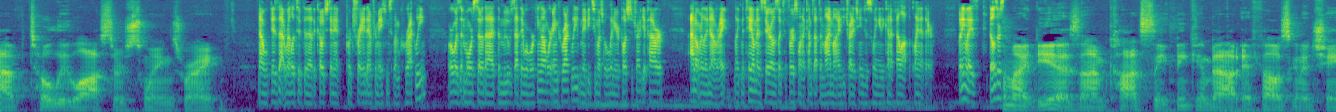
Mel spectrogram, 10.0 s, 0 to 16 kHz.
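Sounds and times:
fast-forwarded man's speech: 7.4s - 10.0s.

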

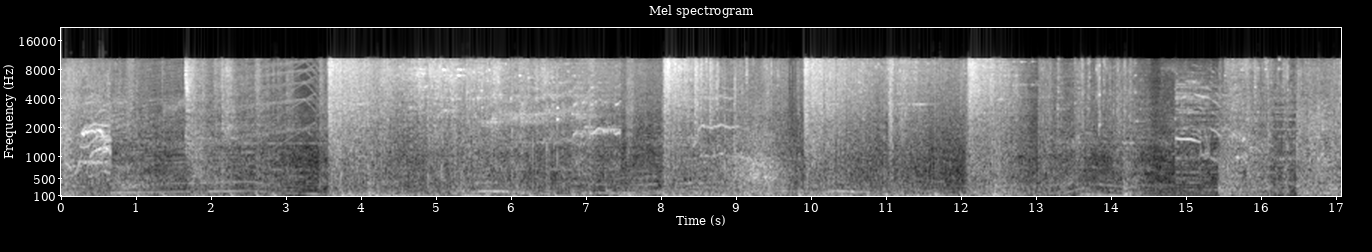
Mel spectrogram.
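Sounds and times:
vehicle noise: 0.0s - 17.0s
loud booming impacts: 3.5s - 7.1s, 8.0s - 14.5s.

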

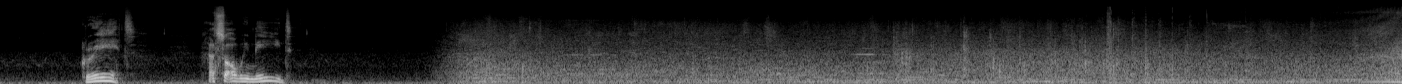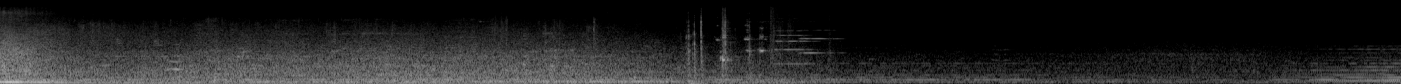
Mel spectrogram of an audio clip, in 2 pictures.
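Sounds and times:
street traffic: 0.0s - 27.4s
vehicle passing: 4.3s - 20.8s
shop door clicking open: 20.8s - 22.4s.

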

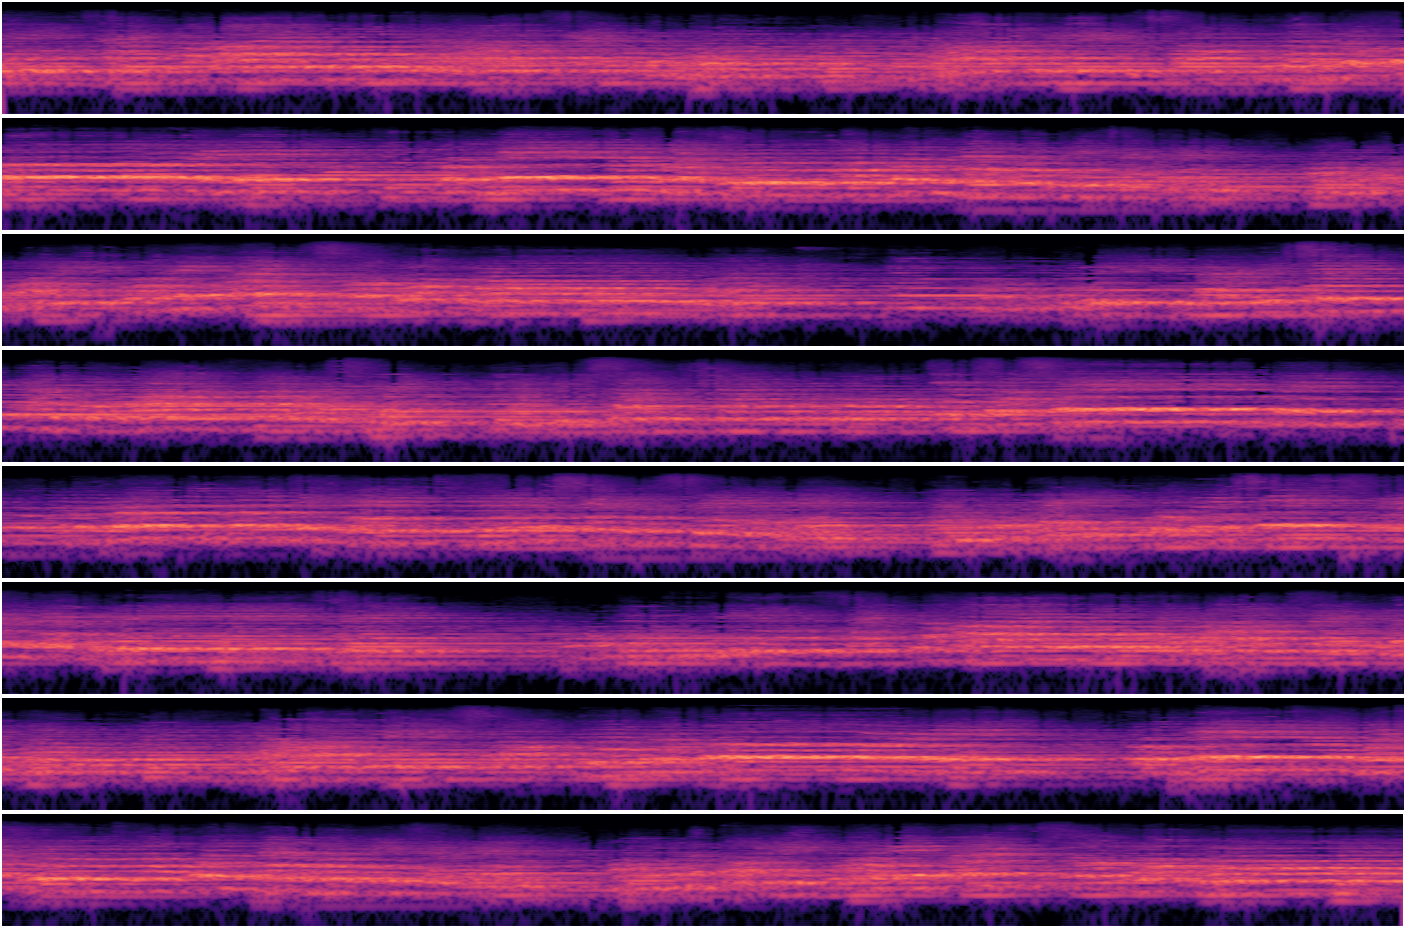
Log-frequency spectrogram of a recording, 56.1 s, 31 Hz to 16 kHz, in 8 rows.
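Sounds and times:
choir singing: 0.0s - 56.0s.

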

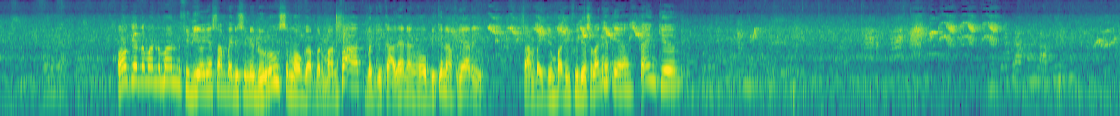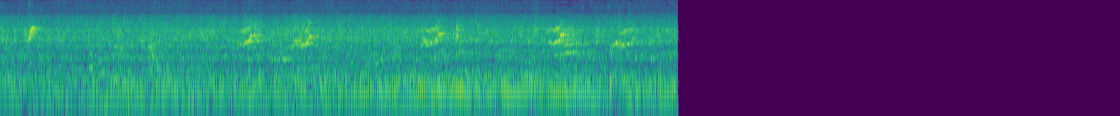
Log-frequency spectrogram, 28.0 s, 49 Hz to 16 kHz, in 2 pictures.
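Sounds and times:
songbirds chirping and squawking: 4.2s - 12.7s, 13.4s - 15.8s, 16.5s - 22.4s.

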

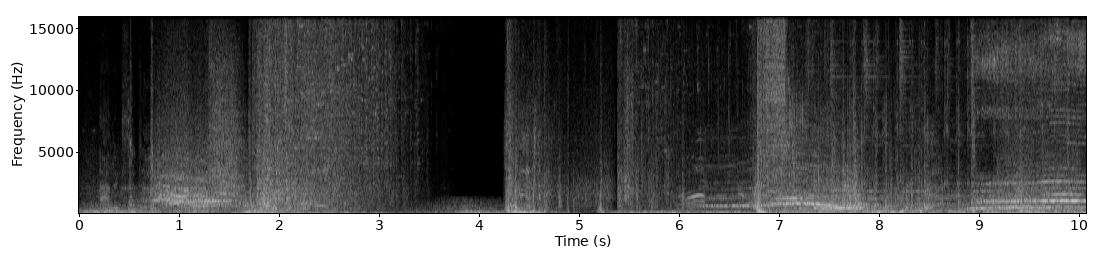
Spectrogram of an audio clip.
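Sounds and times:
glass shattering: 1.7s - 3.5s.

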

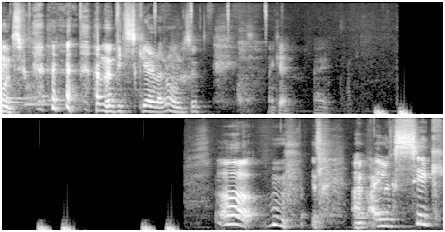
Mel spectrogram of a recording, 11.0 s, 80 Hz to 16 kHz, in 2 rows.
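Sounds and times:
heartbeat double thumps: 4.6s - 5.2s, 6.0s - 6.6s, 7.2s - 7.8s.

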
